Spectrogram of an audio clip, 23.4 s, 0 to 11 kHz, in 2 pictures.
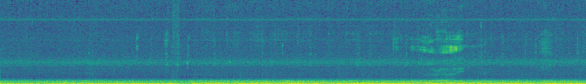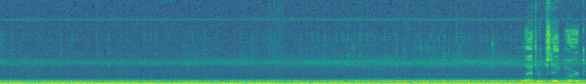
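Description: A car cruising at about 60 mph on a Colorado highway gives a steady, loud low rumble of road and engine noise that runs unbroken throughout, with someone talking over it.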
